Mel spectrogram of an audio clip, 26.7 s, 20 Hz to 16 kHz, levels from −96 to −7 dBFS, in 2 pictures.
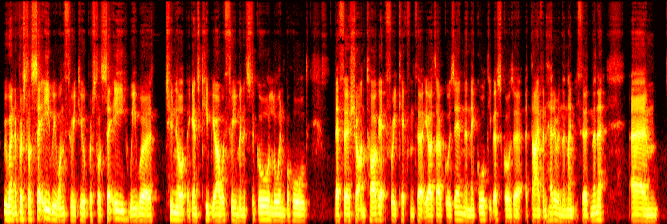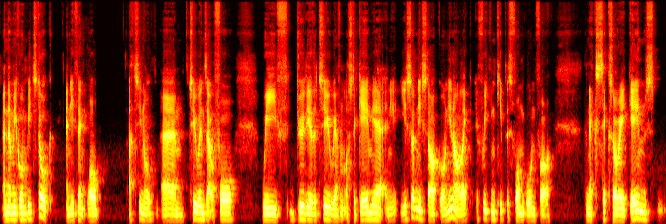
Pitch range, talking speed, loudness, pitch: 95-110 Hz, 235 wpm, -19 LUFS, 100 Hz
